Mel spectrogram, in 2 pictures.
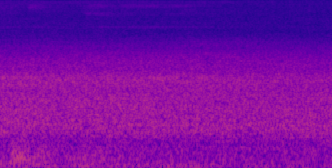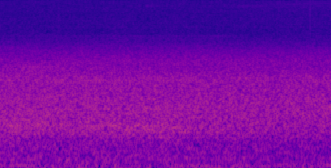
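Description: A Siemens Inspiro metro train running away along an elevated track, its rumble fading slowly under a steady hiss of rain.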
